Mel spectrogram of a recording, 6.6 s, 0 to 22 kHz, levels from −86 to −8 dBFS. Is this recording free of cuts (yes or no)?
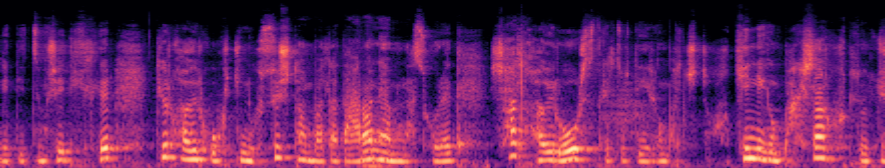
no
